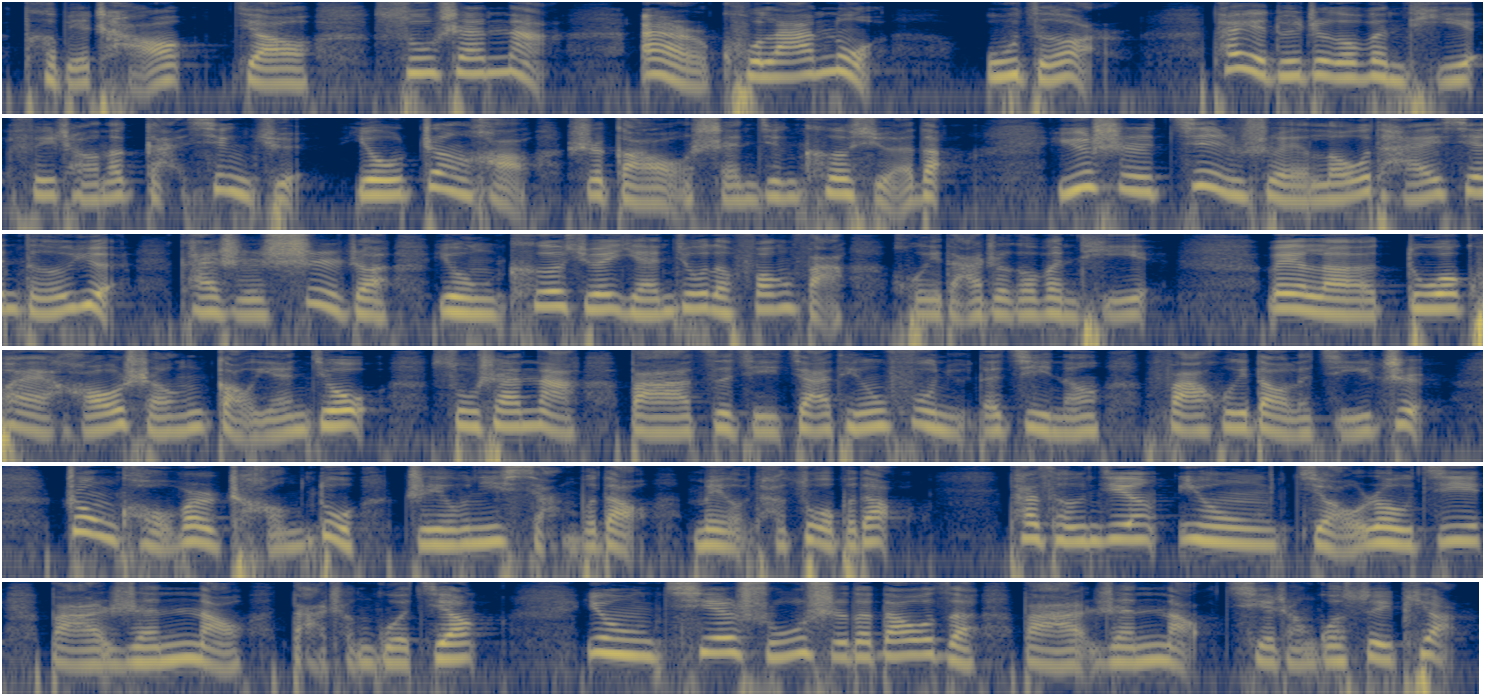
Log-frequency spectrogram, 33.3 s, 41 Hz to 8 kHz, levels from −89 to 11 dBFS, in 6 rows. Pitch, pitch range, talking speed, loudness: 215 Hz, 190-240 Hz, 250 characters per minute, -23 LUFS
